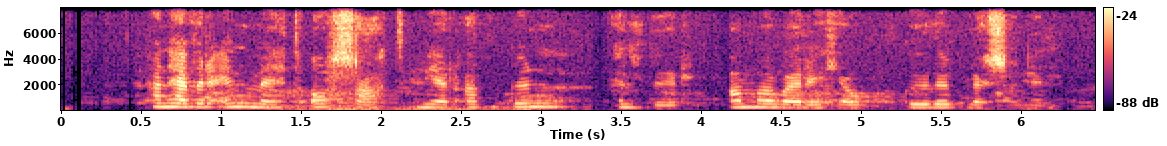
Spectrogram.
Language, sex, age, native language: Icelandic, female, 18-19, Icelandic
